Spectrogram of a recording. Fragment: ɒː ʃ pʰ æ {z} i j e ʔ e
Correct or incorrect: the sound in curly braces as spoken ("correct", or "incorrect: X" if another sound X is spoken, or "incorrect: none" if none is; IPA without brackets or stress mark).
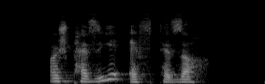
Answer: correct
